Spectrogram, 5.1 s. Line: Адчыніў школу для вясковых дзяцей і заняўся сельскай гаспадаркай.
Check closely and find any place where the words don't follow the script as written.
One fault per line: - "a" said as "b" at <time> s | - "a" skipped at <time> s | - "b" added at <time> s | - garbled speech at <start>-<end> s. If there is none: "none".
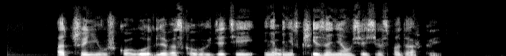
- garbled speech at 2.6-3.1 s
- "сельскай" skipped at 3.7 s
